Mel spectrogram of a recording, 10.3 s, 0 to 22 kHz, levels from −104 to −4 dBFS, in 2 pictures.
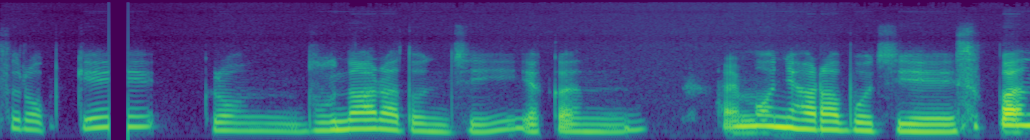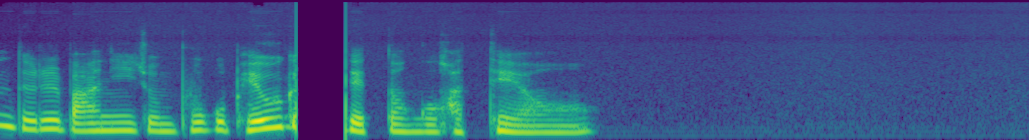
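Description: Speech with an automatic gain rising from 0.05 to 8.15 s, lifting voice and background together by about 15 dB, a slow level climb rather than a deliberate fade. Two gaps of clean silence, at 0.54 to 0.64 s (97 ms) and 6.63 to 6.88 s (248 ms), then resume, which points to a likely Bluetooth stall rather than a codec dropout.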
